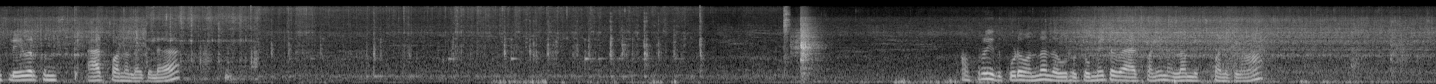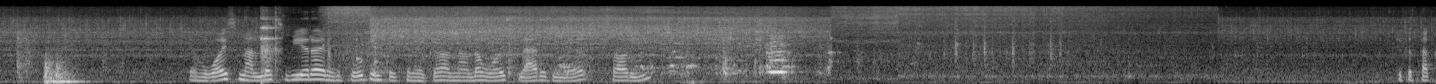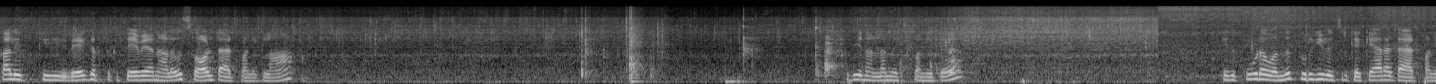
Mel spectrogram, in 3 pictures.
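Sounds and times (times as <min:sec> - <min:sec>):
food sizzling in hot oil: 0:00.0 - 0:43.0
spatula scraping pan: 0:00.5 - 0:07.0, 0:17.6 - 0:25.1
spatula scraping and tapping: 0:01.3 - 0:07.1.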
